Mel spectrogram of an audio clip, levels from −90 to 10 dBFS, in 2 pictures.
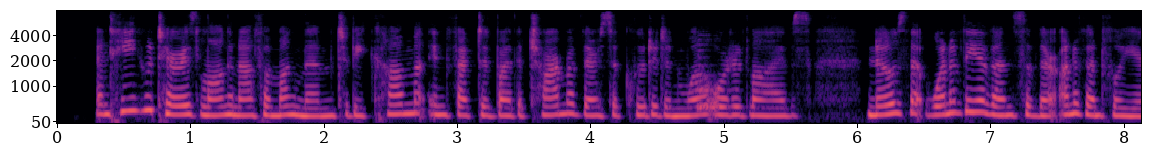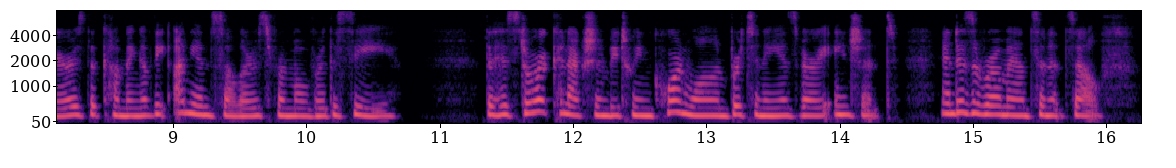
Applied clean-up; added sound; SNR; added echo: neural mask model DeepFilterNet 3.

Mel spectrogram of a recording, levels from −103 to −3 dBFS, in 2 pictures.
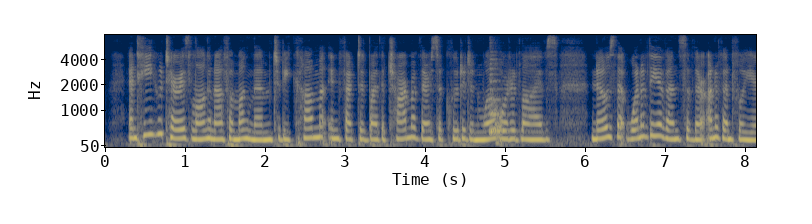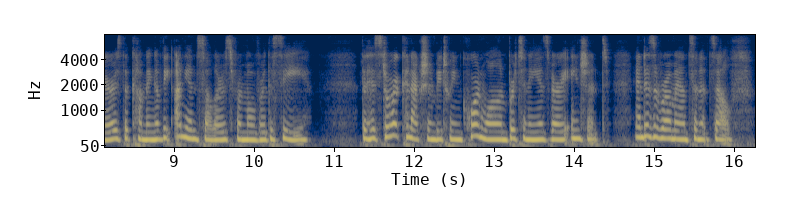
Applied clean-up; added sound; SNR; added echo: none; Bowed string instrument; 11 dB; reverberation time 0.4 s.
